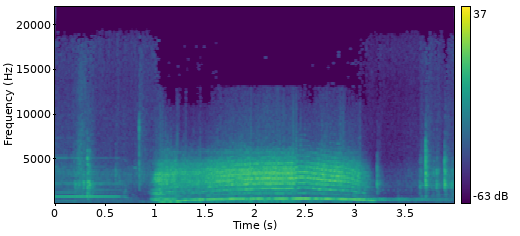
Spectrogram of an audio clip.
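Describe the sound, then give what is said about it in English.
An electric guitar makes a loud, bending trumpet-like wail that swoops up in pitch, holds for about two seconds with a rich harmonic buzz, then drops away, mimicking an elephant's call. “Here's my elephant again.”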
